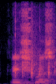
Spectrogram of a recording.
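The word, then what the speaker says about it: Christmas: तो टी इज not pronounced in these common words, माने कुछ कॉमन वर्ड्स हैं जिसमें टी का उच्चारण नहीं करते हैं। जैसे क्रिसमस हो गया, फॉशन हो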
